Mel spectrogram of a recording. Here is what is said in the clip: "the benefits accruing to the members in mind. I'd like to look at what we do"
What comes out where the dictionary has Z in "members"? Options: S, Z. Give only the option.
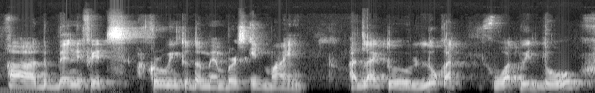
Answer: S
